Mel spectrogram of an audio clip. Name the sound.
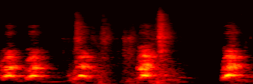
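dog barking frantically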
